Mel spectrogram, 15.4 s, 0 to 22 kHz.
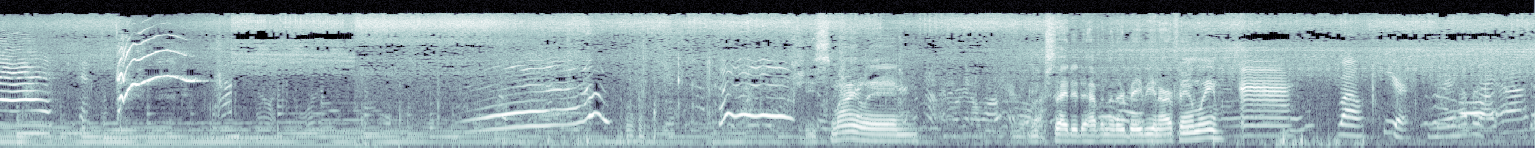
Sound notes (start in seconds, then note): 0.0 boy screams; 5.2 boy squeals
